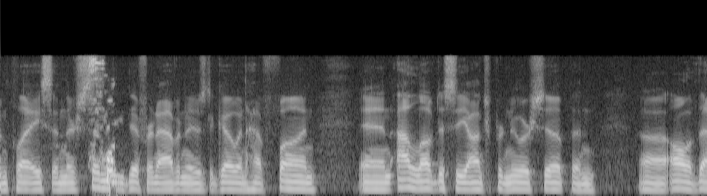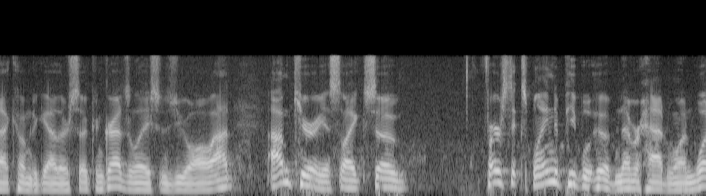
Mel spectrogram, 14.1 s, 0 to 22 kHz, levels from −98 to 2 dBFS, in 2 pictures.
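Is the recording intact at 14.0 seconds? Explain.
No. From 13.97 to 14.02 s the speech briefly dips by about 5 dB, a short duck lasting around 50 ms. The likely cause is speech suppressed in double talk: with both sides talking, the echo canceller mistook the talker for loudspeaker echo and turned it down.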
